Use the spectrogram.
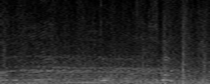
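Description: Horse neighing in the Napoleon Total War video game, short whinnies rising over a constant busy battle din, with someone talking throughout.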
